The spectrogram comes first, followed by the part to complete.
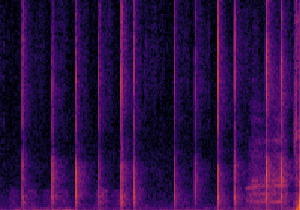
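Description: Chalk tapping on a blackboard as characters are written: about a dozen sharp, irregularly spaced taps.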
